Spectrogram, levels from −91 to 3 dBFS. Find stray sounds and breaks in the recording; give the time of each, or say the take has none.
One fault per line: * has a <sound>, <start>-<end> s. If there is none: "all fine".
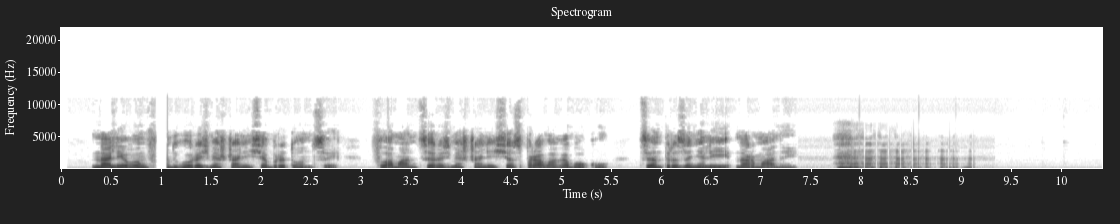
* has a dropout, 0.9-1.1 s
* has a laugh, 7.7-9.2 s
